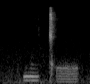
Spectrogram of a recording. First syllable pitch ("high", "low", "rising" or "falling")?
high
